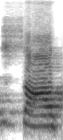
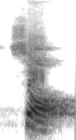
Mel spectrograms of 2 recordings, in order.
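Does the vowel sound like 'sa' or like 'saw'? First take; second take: sa; saw. First: The vowel is an open 'a' sound. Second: The vowel is a rounded 'aw' sound. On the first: The speaker calls it wrong. "Second form में बहुत बार लोग सा कर देते हैं" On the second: The speaker calls it right. "ये पधारो सा वाला सा नहीं है, ये सौ रुपए वाला नोट सौ"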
